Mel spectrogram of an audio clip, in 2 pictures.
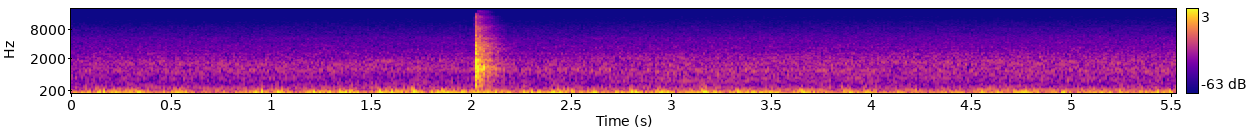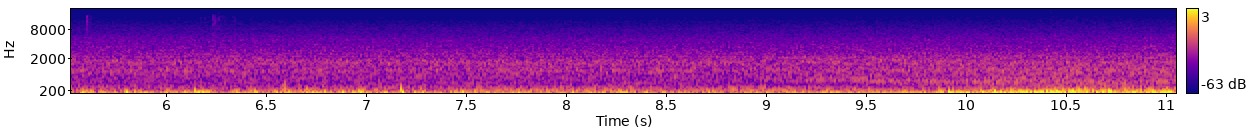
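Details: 2000s Tesco DF96 9-inch desk fan on its lowest speed, oscillation off: quiet, steady low hum and soft even whir with no knocks or rattles; normal running at low speed.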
